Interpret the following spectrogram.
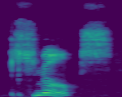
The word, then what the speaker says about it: snRNP: and pasted back together small nuclear ribonucleoproteins snrnps or pronounced Snopes is responsible for removing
